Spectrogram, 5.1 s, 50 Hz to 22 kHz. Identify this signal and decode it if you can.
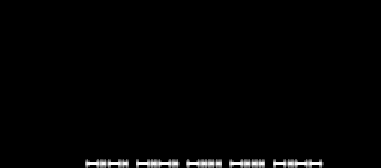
Morse code, heard as a keyed tone, about 25 wpm, 700 Hz. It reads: CCBBY
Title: Code Groups - 5 Letters - 25wpm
